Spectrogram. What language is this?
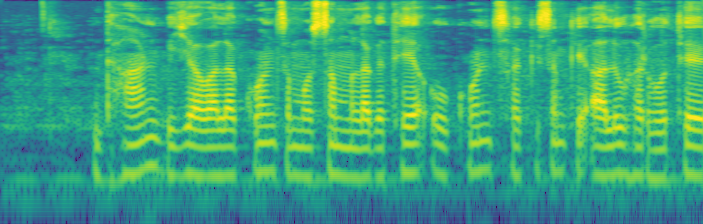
Chhattisgarhi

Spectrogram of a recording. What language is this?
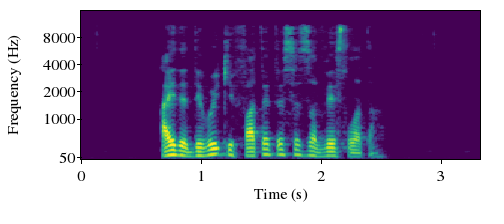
Macedonian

